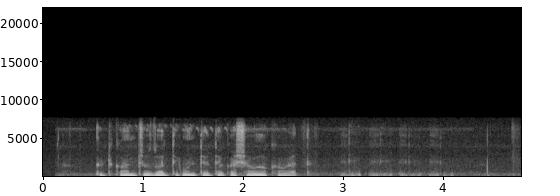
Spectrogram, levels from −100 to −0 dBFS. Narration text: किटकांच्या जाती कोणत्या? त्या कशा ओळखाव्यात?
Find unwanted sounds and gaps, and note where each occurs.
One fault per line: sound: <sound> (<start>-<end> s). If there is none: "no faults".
sound: laugh (3.0-4.1 s)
